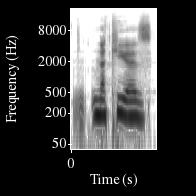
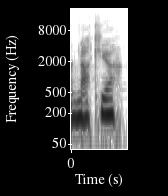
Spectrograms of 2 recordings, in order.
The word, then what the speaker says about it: Nakia: And Nakia's or Nakia. I keep saying Nakia because of T'Challa in Black Panther, but I think the pronunciation is a little different.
